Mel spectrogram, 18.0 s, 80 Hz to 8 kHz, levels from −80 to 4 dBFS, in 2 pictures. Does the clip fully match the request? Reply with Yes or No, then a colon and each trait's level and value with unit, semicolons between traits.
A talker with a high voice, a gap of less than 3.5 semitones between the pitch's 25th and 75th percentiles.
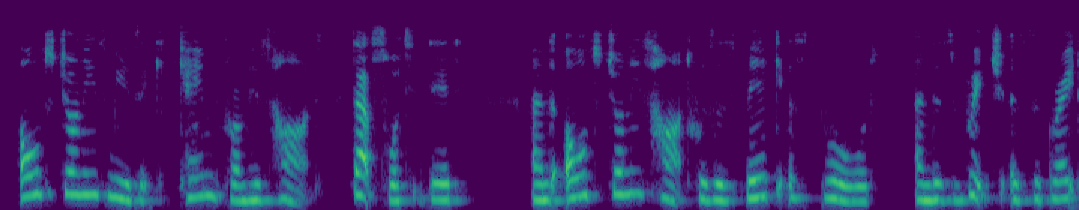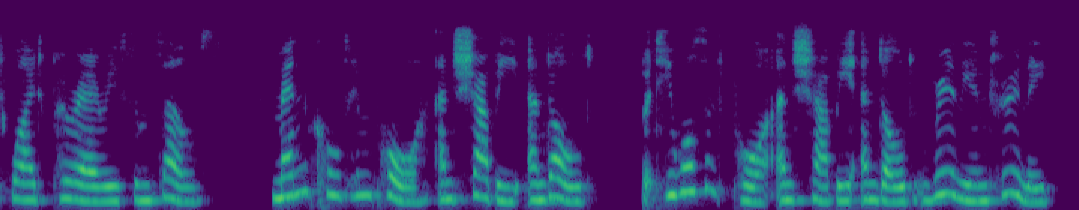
No: high, 230 Hz; average, 4.0 semitones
